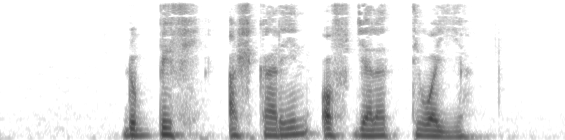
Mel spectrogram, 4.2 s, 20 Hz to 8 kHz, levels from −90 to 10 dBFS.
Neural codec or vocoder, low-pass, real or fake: none; 7.2 kHz; real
